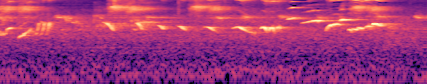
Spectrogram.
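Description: A male white-rumped shama sings a rich, varied run of whistles, slurred upward notes and quick chirps, mimicking other birds over a low background hum.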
